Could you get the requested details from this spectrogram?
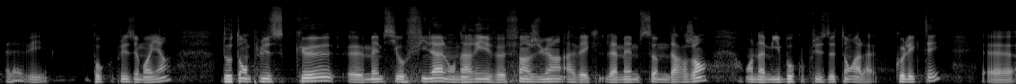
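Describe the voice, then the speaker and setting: A man's voice: mid-range voice, darkish tone, clean tone. Man speaking in a reverberant hall. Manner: hesitant, many fillers and restarts. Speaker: conference speaker. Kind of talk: political conference talk. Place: conference hall.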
